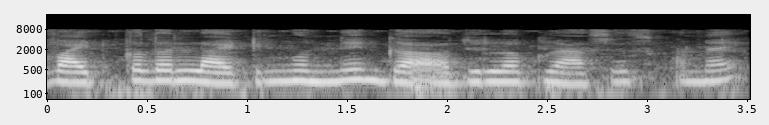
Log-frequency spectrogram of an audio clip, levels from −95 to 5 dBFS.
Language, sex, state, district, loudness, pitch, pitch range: Telugu, female, Andhra Pradesh, Guntur, -15 LUFS, 225 Hz, 215-240 Hz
